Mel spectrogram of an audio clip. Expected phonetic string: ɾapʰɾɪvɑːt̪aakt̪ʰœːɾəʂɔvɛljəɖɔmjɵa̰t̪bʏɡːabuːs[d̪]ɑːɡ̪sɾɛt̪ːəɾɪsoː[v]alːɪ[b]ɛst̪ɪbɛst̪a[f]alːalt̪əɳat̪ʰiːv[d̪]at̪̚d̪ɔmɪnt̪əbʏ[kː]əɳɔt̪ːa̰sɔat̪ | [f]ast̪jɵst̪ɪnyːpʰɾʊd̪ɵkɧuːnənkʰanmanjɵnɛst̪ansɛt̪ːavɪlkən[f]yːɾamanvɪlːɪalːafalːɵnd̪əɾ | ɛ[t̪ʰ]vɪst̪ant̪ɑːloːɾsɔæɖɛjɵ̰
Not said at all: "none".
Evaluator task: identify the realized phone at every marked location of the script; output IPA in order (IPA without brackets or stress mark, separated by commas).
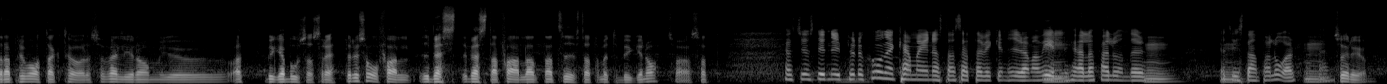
t̪, f, b, f, t̪, ɡː, f, h, t̪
